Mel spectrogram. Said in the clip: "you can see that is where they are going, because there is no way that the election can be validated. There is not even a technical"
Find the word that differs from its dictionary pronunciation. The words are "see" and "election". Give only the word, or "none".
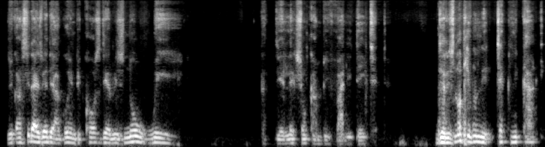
none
